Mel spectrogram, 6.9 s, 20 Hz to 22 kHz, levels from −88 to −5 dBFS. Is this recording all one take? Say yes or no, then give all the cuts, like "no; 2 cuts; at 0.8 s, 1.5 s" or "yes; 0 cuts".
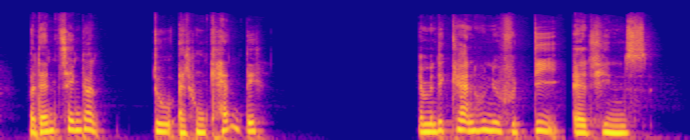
no; 1 cut; at 5.6 s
